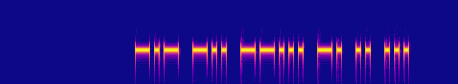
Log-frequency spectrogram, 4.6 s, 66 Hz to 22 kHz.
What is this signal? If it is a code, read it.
Morse code, heard as a keyed tone, about 25 wpm, 700 Hz. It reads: KD7NIS
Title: USA Call Signs - 6 Characters - Repeated 2x - 25wpm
